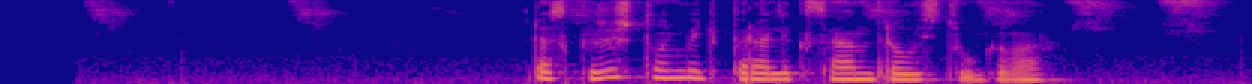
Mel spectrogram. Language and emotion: Russian, neutral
